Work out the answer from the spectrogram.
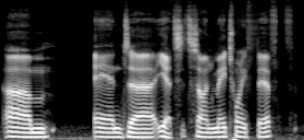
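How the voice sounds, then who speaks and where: A man's voice: medium pitch, monotone, slow pace, a bit bright, clear, resonant tone. A man, a comedian guest on a podcast, chatting casually and grumbling in a self-deprecating way. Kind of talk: casual chat. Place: podcast studio.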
